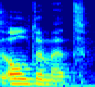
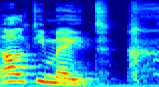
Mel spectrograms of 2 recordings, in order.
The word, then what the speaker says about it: ultimate: hi leshack stop saying ultimate that's not that's not how you say it actually a lot of things that end with ate are like those endings are pronounced as it not eight not always um there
